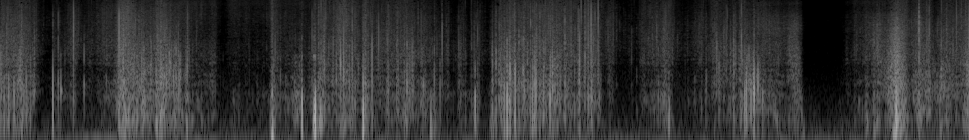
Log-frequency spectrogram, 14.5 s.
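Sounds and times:
ear cleaning and massage rustling and rubbing: 0.0s - 12.0s, 12.8s - 14.5s
sharp taps and pops: 0.7s - 1.9s, 4.0s - 7.8s.

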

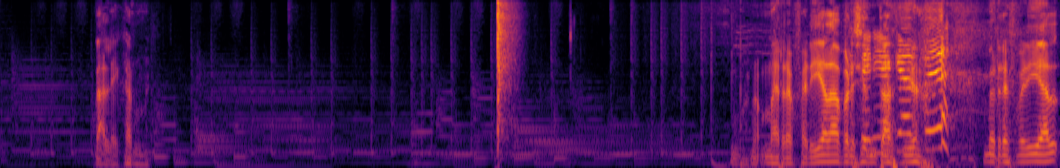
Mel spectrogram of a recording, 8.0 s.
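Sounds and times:
steady musical background: 0.0s - 7.9s
speech: 0.7s - 1.3s, 5.6s - 7.9s
single hand clap to sync audio: 3.7s - 4.0s
laughter: 6.5s - 7.9s.

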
